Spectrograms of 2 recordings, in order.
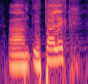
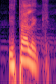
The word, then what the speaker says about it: italic: Now, this word italic can be pronounced in two ways. When I pronounce it italic is the British pronunciation. And when I pronounce it italic is the American pronunciation. So, in any way you pronounce it, it is accepted. So we have italic British pronunciation and then italic American pronunciation.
